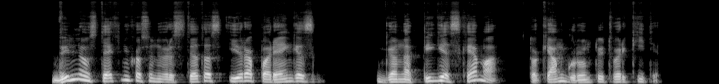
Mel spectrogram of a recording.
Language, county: Lithuanian, Vilnius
